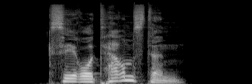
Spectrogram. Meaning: 1. superlative degree of xerotherm 2. inflection of xerotherm: strong genitive masculine/neuter singular superlative degree
- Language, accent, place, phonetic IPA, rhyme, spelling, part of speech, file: German, Germany, Berlin, [kseʁoˈtɛʁmstn̩], -ɛʁmstn̩, xerothermsten, adjective, De-xerothermsten.ogg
